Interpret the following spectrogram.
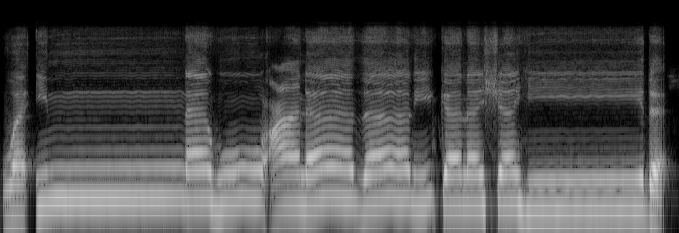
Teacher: nun bertasid harus kita dengungkan, ditahan dulu.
